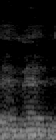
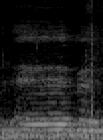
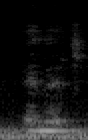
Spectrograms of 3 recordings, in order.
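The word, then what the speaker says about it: אמת: And a good example is the word emet. Notice how the word emet, the word for truth, is spelled. Under the aleph is a chataf segol. The word emet is not a seglet noun. It's not emet, two segols. It is one chataf segol and the other one is a segol, emet.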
